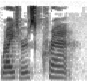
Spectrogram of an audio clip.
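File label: "writers cramp", English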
